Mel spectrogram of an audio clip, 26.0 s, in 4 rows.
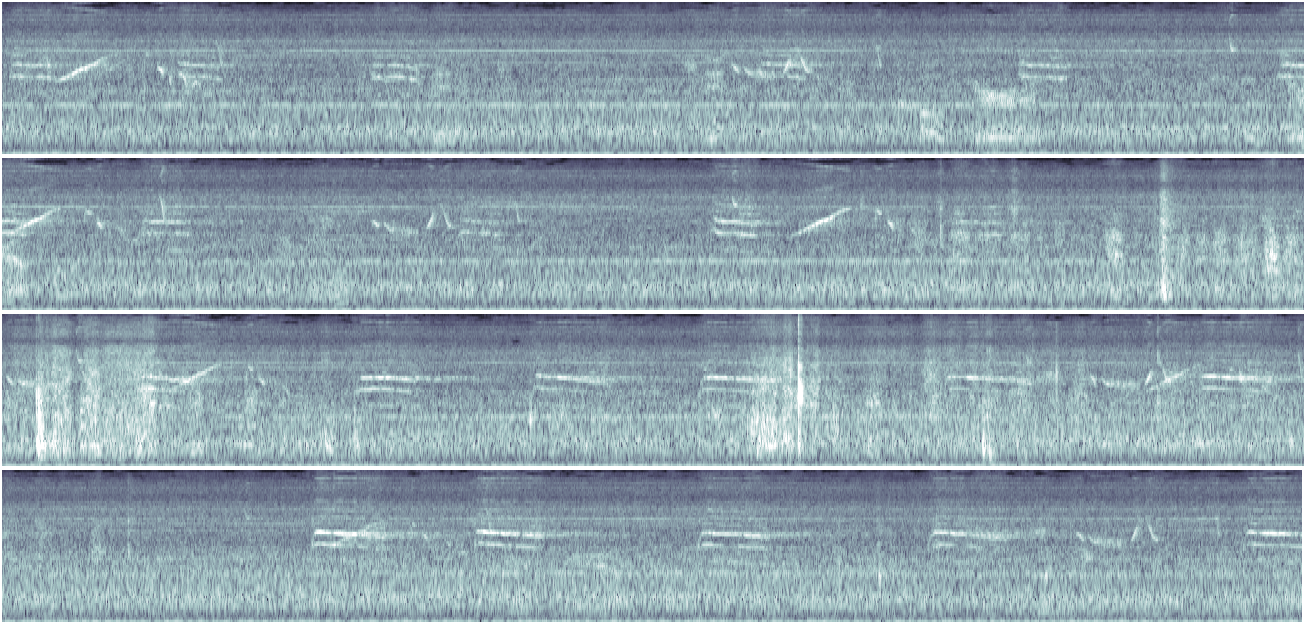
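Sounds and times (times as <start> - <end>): faint bird chirps: 0.0 - 1.2, 1.8 - 2.8, 3.4 - 9.2, 12.9 - 19.5, 21.0 - 23.6.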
